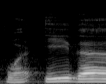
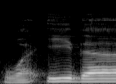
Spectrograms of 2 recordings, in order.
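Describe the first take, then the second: Both takes have the same delivery.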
